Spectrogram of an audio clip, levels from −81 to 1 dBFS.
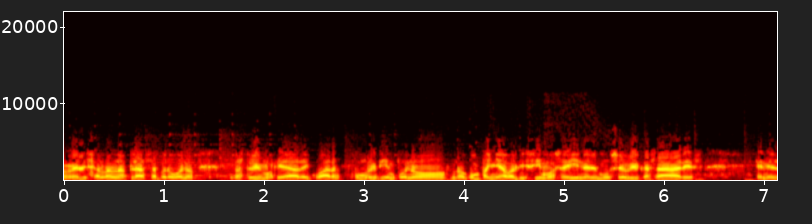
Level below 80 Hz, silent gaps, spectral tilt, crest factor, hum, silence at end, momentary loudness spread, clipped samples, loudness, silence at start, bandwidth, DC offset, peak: -54 dBFS; none; -5.5 dB/octave; 18 dB; none; 0 s; 9 LU; under 0.1%; -22 LUFS; 0 s; 11 kHz; under 0.1%; -4 dBFS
